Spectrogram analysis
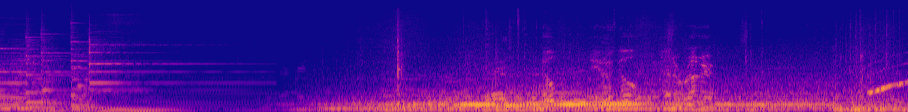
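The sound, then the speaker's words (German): A border police car accelerates near the border fence at El Paso, its engine a loud, steady rumble building after a brief lull, with people talking over it. “gibt Gas und schaltet kurz das Blaulicht ein”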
